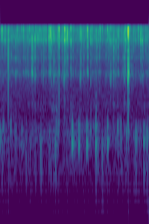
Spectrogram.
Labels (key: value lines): label: biophony, chatter
recorder: HydroMoth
